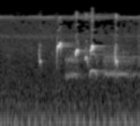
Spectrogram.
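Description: Stripe-throated bulbul giving a quick run of bright, liquid chirping notes, five or six in under a second, against a faint steady hiss.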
